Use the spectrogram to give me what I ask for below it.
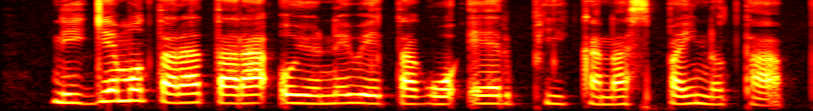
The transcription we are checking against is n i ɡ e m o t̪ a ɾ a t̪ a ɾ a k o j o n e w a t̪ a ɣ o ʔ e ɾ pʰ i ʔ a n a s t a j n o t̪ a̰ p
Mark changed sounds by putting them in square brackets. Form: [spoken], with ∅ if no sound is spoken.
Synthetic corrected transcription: n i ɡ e m o t̪ a ɾ a t̪ a ɾ a [ʔ] o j o n e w [e] t̪ a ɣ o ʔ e ɾ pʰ i [k] a n a s [p] a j n o t̪ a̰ p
